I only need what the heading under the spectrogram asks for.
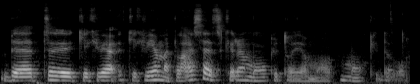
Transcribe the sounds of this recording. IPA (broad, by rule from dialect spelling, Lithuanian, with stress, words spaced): ˈbʲɛt kʲiɛkˈʋʲiɛ kʲiɛkˈʋʲiɛnɐ ˈklˠɑːsʲɛ ɐtʲsʲkʲɪˈrɐ ˈmoːkʲiːtoːjɛ ˈmoː ˈmoːkʲiːdɐʋoː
